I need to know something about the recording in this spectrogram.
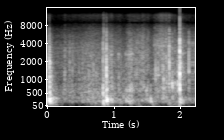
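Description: Hard plastic tool case being opened: a sharp plastic clack as the lid comes up, and another about a second in as it swings open, with light handling noise between.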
